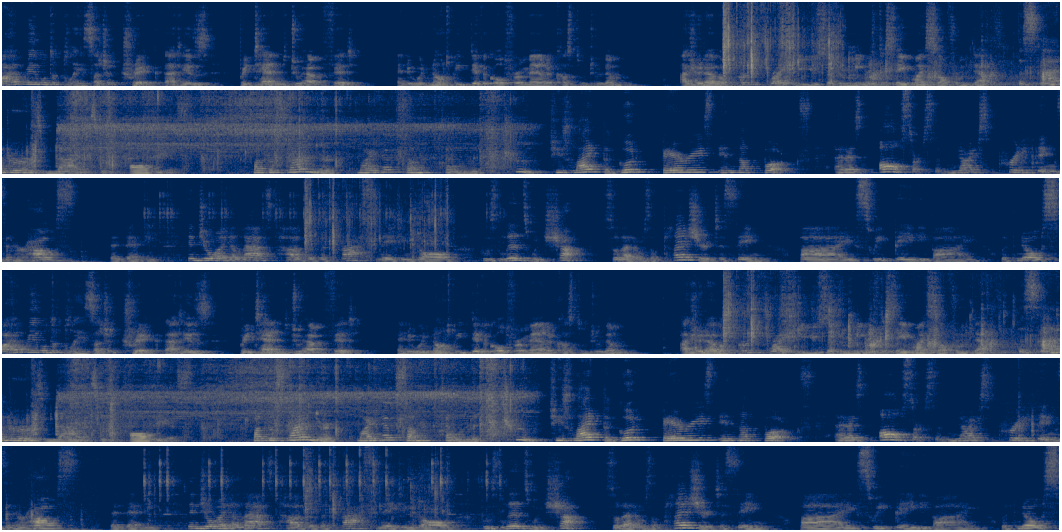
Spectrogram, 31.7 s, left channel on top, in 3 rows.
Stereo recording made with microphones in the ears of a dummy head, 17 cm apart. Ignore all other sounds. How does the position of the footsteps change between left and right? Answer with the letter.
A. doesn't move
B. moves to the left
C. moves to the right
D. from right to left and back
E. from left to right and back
D.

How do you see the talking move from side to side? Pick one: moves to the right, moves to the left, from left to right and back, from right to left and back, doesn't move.
from left to right and back.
